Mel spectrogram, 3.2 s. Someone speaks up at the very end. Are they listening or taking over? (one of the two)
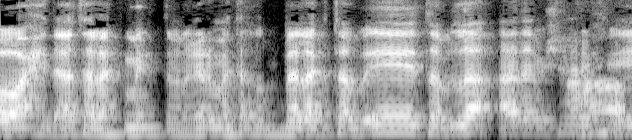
taking over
